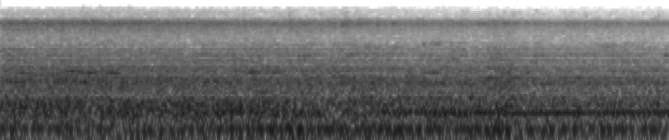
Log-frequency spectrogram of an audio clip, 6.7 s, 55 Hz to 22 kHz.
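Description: Kartar 4000 Crop Cruiser combine harvester running while it cuts paddy, a steady machine drone of engine and threshing gear. A steady low hum joins in about four seconds in.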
